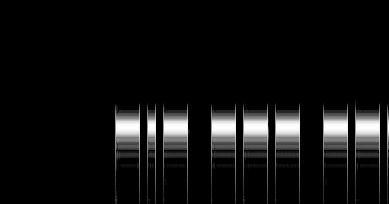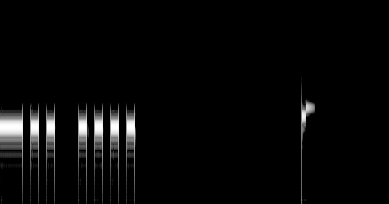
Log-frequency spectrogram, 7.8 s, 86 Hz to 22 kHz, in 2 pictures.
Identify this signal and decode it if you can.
Morse code, heard as a keyed tone, about 15 wpm, 700 Hz. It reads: KO8H
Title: USA Call Signs - 4 Characters - 3x Character Spacing - 15wpm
